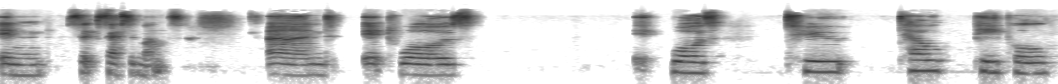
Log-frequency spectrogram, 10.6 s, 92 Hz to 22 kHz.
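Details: Woman who had a stroke after surgery in 2018, aged 44, lost her speech, and now lives with post-stroke aphasia.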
